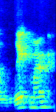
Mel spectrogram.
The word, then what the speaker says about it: Whitmer: to kidnap um the government the governor uh whitmer that's how you pronounce the name to kidnap the goddamn government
